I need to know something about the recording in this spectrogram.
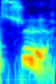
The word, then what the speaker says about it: sur: aqui a gente tem a pronúncia da letra u em francês que é a letra do biquinho famoso som do biquinho u que facilita muito se você pronunciar a letra i i e arredondar os lábios fazendo i i u então vai lá na palavra sur esse U tá seguido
